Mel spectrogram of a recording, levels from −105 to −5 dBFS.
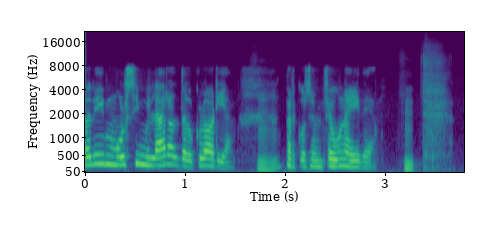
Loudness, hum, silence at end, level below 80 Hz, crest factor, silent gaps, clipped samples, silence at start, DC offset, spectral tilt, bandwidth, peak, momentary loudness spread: -34 LUFS; none; 0.2 s; -74 dBFS; 18 dB; none; under 0.1%; 0 s; under 0.1%; -5.5 dB/octave; 11.5 kHz; -16 dBFS; 14 LU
